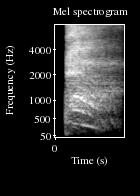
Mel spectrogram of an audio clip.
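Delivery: long high sigh of release; relieved sigh. Shown as a demonstration. Teacher demonstrating leaving the office with a relieved sigh. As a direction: let the day go in one sigh. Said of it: "I'm closing my office door".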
